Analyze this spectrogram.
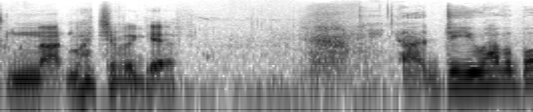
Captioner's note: sighs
